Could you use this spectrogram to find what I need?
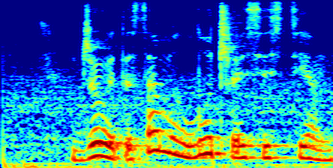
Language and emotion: Russian, positive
